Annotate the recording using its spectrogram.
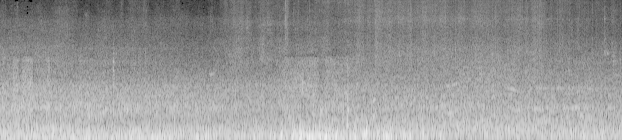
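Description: Traffic hums steadily in a city street.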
